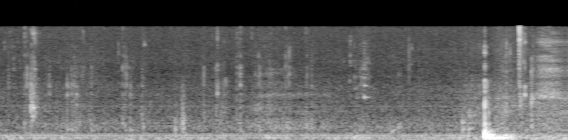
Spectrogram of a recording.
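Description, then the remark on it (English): Someone drinks a beverage during a break in quiet sips and swallows, with small wet mouth clicks, then a louder gulp near the end. No one speaks. “Drinking break.”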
